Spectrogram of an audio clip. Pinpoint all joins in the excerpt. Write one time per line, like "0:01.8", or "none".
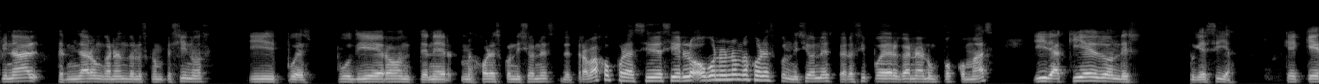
none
